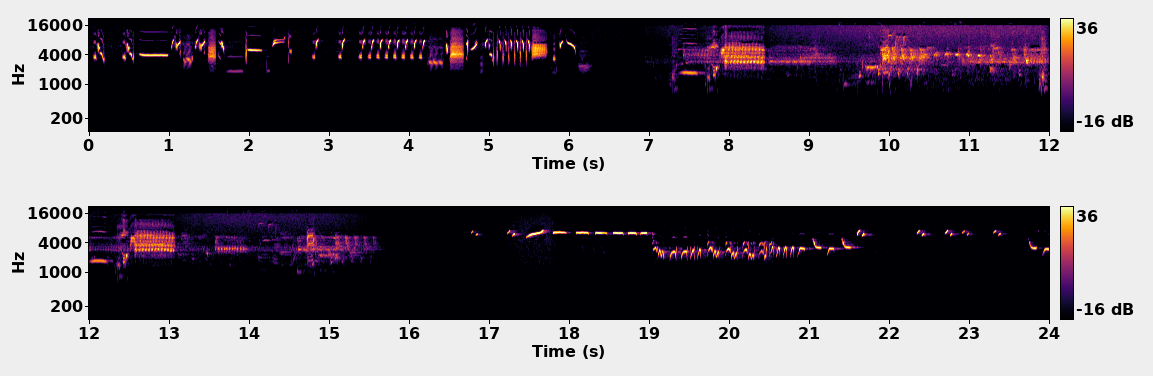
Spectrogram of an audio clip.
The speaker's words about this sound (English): the first sounds were those, they're called seep sounds of the song sparrow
